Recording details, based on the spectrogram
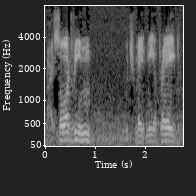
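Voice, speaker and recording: A man's voice: mid-range voice, fairly even intonation, unhurried, highs cut off, natural voice. A British actor playing a proud, commanding king of the ancient world in a dramatised scripture reading, declamatory and imperious. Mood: grand, proclaiming. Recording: faint hiss, old cassette transfer.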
